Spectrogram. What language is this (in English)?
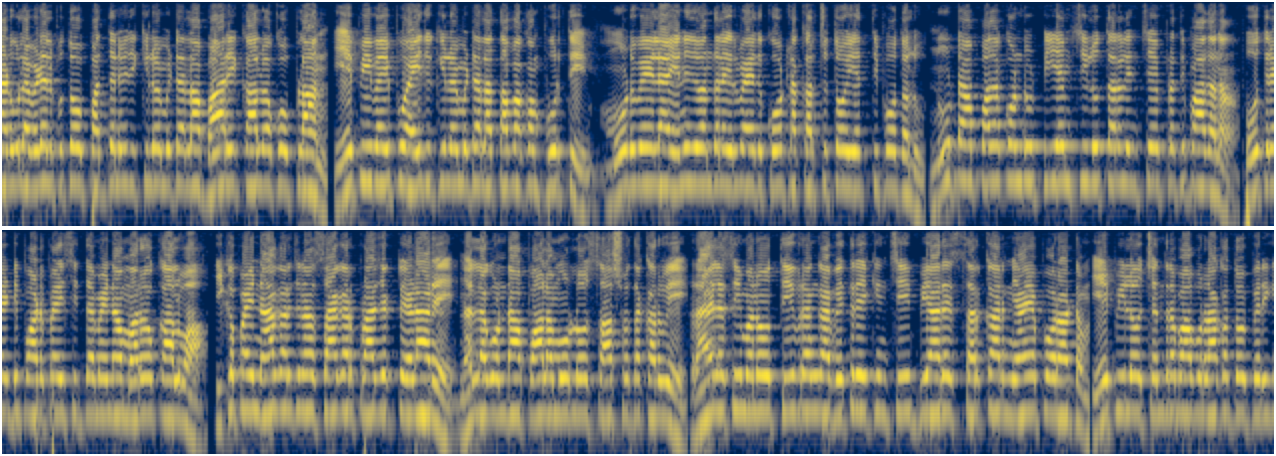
Telugu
